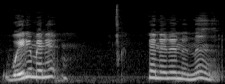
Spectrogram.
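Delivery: high-pitched inner alarm; little reminder voice. Acted. Her own brain reminding her to hold up, high-pitched. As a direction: pipe up high as a nagging thought. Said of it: "little reminders in my brain".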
